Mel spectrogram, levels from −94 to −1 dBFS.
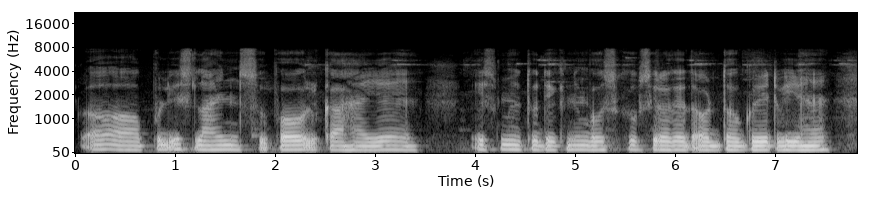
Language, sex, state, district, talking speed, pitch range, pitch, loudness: Maithili, male, Bihar, Supaul, 155 wpm, 115-125 Hz, 115 Hz, -21 LUFS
